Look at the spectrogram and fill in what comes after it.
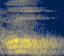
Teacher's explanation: तो मुंह खुल रहा है ना, गोल भी हो रही है, मतलब कि सर्कुलर हो रही है एक तरीके से, हमारा जो मुंह की साइज है वो वृत्त की तरह हो रहा है, एक सर्कल की तरह हो रहा है, ठीक है। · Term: व्रतमुखी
